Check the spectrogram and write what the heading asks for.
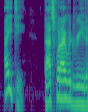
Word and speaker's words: Aichi: It is going to be shifted to the Hepburn rules, which would spell it as A-I-C-H-I, Aichi, which is more phonetically similar to what the Japanese say.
